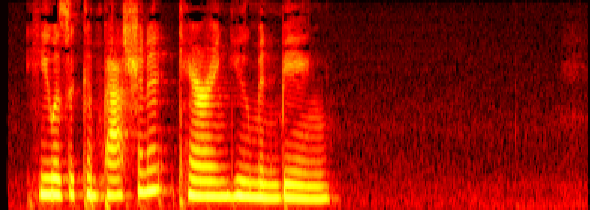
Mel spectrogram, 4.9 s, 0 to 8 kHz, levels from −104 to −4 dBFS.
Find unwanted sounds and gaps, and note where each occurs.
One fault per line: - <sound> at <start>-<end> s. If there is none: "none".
none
